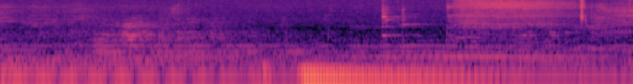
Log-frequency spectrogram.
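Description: A quiet sip of water from a glass, with a soft slurp and breathy noise, then a faint clink as the glass is set down, against low background hum.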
